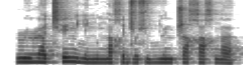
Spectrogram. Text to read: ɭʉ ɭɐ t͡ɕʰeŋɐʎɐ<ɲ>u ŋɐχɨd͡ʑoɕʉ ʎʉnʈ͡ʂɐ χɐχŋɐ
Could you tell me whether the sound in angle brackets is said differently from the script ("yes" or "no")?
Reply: no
